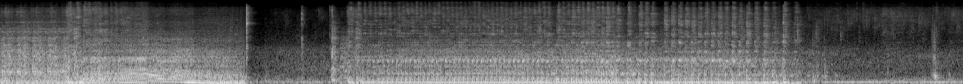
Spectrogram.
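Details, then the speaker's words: Tohatsu 4-stroke outboard on a water hose, carbs and fuel pump already rebuilt, started on choke: fires, runs rough and uneven, drops out briefly, then picks up lumpy again. Misfiring, not running on all cylinders. "so I'm choking it right now because they won't run well I kind of run on its own but it's not running on all the cylinders right"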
